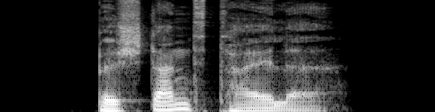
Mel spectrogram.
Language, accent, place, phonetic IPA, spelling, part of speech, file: German, Germany, Berlin, [bəˈʃtantˌtaɪ̯lə], Bestandteile, noun, De-Bestandteile.ogg
- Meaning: nominative/accusative/genitive plural of Bestandteil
